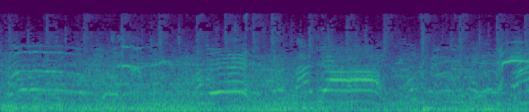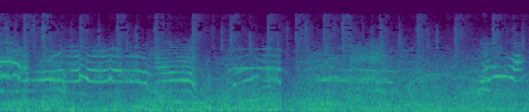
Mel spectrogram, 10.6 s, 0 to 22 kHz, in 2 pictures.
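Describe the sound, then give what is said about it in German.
A crowd of air show spectators screams and shouts in panic after a burning jet, Pony 10, explodes in the air and its fireball strikes the audience; many high, wavering voices overlap in a dense, continuous uproar that stays loud throughout. “Sie explodiert noch in der Luft und der Feuerball trifft mitten in das Publikum.”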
